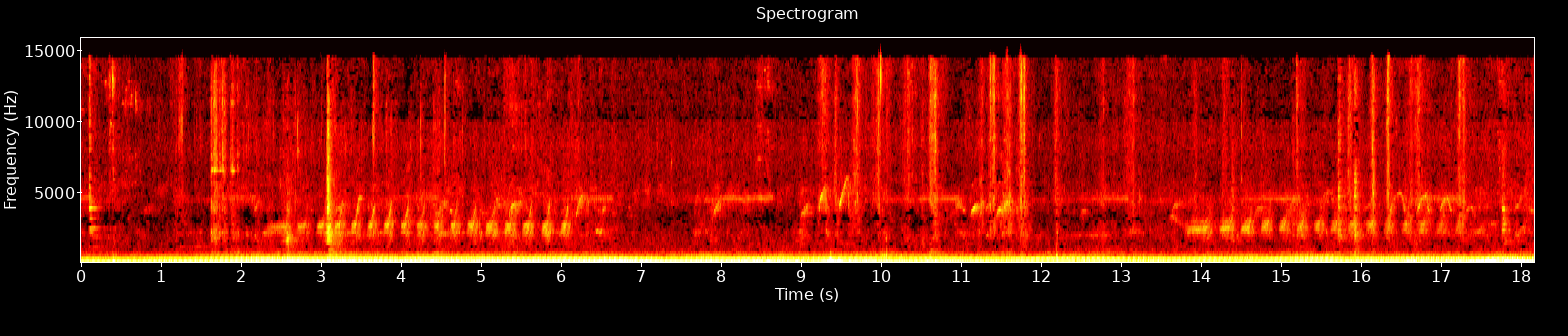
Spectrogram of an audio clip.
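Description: Outdoor garden ambience with a steady low rumble, over which a bird gives a rapid chirping call of quick, evenly repeated notes, once a couple of seconds in and again near the end.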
